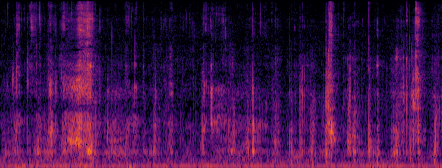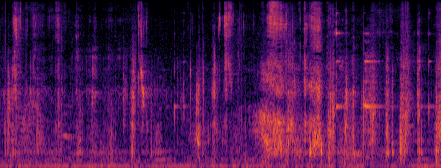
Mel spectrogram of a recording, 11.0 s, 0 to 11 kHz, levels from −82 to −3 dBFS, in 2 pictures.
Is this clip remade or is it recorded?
recorded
